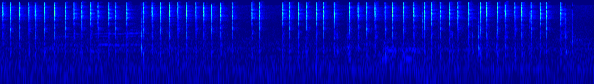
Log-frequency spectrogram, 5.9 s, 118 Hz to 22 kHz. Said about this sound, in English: Let me give you guys a quick sound test on the clicks. Mouse 1 and 2.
